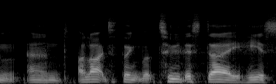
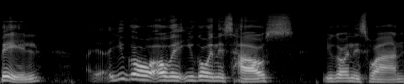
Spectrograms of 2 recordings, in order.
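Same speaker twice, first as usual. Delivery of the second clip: loud, high, put-on Italian accent; 7 semitones higher, 6 dB louder than usual. Retelling a moment at a playhouse, suddenly switching into an italian accent. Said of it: "I just went into Italian, this Italian accent".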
